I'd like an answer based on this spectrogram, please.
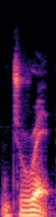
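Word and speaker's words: Drihp: instagram recently and there's a company called drip it's spelled d-r-i-h-p and it's clothing made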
